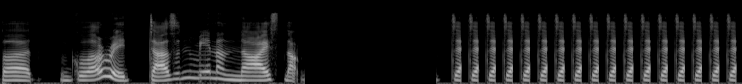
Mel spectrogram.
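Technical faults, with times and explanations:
3.04–4.37 s: rebuffering stall. The speech cuts to silence for about 1.32 s and then picks up at exactly the point where it stopped. This is the behaviour of a player that has exhausted its downloaded audio and pauses until more data arrives. No speech is skipped. The gap simply inserts dead time into the timeline, which is why the resumed sound continues seamlessly from the cut.
4.61 s to end: broken-record loop. A fragment of about 172 ms repeats back to back, 16 times, until the clip finishes. Identical repeats with no variation point to a stalled player, encoder or stream that kept re-sending the last buffer it held. That is the likely cause here. Whatever speech should have filled these final 2.8 seconds is lost, replaced by the stuttering repetition.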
